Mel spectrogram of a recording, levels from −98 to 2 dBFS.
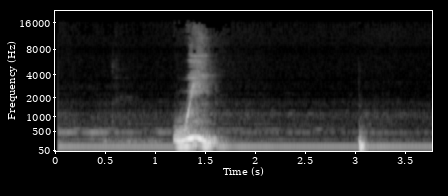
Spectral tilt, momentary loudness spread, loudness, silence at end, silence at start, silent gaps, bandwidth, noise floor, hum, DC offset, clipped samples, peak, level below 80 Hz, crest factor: -8 dB/octave; 24 LU; -18 LUFS; 0.65 s; 1.2 s; none; 12.5 kHz; -47 dBFS; none; under 0.1%; under 0.1%; -2 dBFS; -52 dBFS; 20 dB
